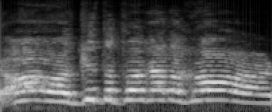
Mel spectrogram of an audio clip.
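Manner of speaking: high, loud mock yell of the driver; retold yell. Driver ordering them out of the car, high loud mock yell. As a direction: bellow it like the angry driver throwing them out.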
